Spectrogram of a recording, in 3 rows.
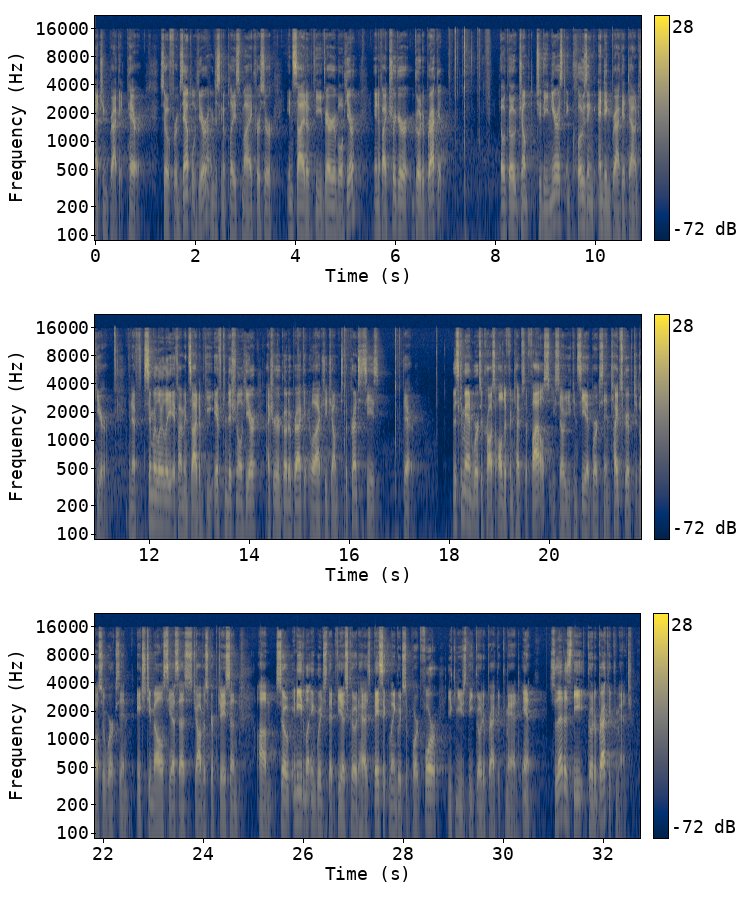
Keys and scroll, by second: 7.4 shift+super+\, 15.9 shift+super+\, 16.9 shift+super+\.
